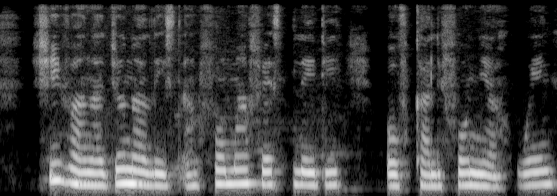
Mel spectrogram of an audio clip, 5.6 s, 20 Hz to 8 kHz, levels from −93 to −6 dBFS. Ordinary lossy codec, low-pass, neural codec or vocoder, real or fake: none; 7.2 kHz; none; real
